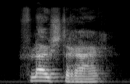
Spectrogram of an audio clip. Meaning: a whisperer (one who whispers)
- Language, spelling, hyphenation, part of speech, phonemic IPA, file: Dutch, fluisteraar, fluis‧te‧raar, noun, /ˈflœy̯s.təˌraːr/, Nl-fluisteraar.ogg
